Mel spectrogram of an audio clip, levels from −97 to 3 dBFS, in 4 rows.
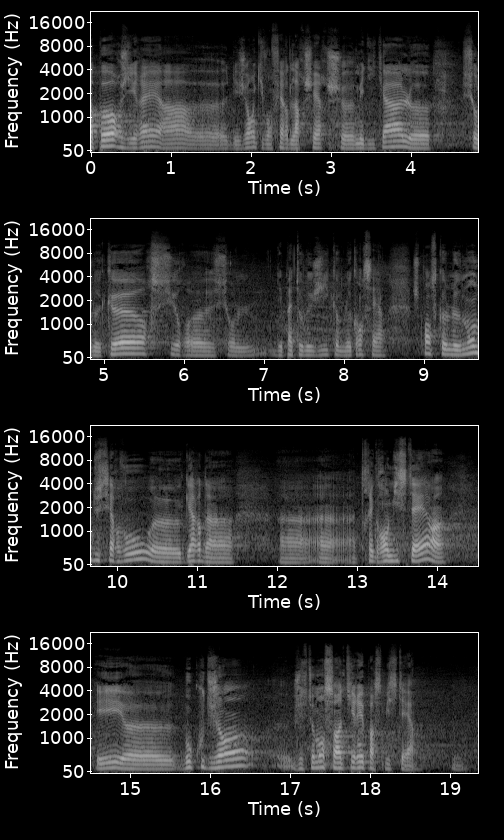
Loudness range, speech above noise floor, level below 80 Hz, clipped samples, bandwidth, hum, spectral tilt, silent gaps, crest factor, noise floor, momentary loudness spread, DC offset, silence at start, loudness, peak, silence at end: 5 LU; 20 dB; -76 dBFS; under 0.1%; 15.5 kHz; none; -4 dB/octave; none; 22 dB; -58 dBFS; 16 LU; under 0.1%; 0 s; -38 LUFS; -16 dBFS; 0 s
